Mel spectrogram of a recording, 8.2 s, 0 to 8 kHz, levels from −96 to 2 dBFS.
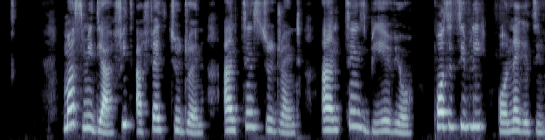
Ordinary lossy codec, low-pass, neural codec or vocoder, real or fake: none; none; none; real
